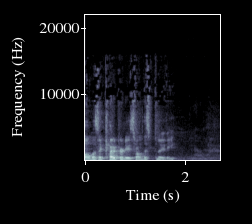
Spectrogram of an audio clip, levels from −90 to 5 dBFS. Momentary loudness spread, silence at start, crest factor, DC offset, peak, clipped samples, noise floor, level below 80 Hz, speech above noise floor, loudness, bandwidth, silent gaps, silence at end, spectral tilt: 15 LU; 0 s; 20 dB; under 0.1%; -4 dBFS; under 0.1%; -56 dBFS; -58 dBFS; 34 dB; -22 LUFS; 15 kHz; none; 0.9 s; -5 dB/octave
